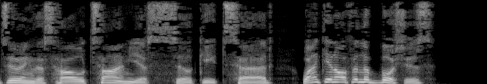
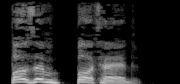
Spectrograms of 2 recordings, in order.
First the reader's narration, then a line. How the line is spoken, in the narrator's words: I shout up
